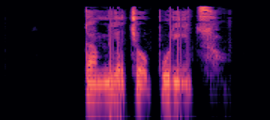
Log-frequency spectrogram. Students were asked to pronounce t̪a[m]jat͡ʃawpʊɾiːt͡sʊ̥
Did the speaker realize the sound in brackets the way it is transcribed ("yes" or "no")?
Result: yes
